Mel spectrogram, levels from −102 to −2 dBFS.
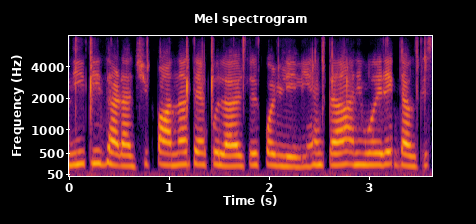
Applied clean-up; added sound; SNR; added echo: neural diffusion model UNIVERSE++.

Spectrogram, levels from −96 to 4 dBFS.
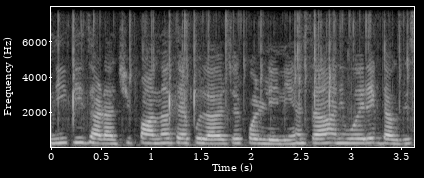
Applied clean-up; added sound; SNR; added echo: none; Frying (food); 15 dB; none.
